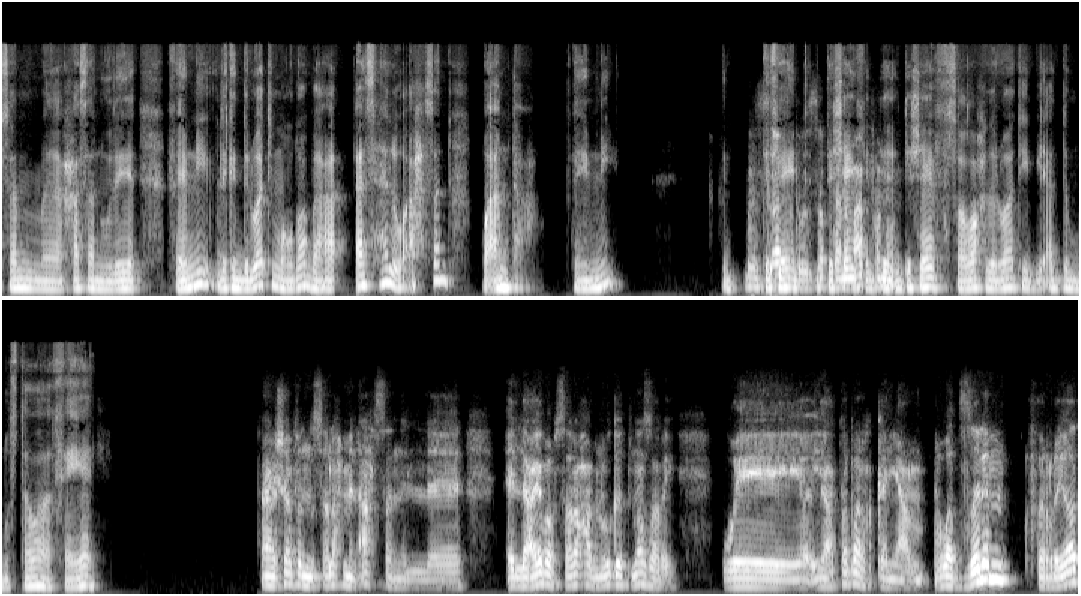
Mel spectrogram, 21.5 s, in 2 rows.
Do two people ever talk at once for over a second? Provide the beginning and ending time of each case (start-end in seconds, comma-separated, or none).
7.5-9.2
